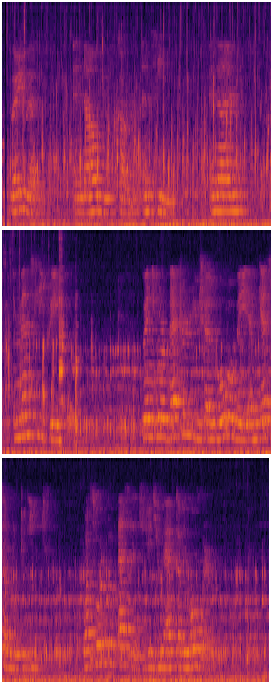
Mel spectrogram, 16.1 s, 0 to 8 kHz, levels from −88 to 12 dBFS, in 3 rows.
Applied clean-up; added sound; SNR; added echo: none; Boiling; 2 dB; reverberation time 0.8 s.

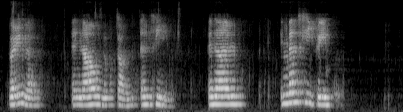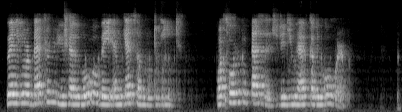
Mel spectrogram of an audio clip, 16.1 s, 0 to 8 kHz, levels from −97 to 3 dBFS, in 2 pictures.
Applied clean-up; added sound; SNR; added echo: neural mask model DeepFilterNet 3.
